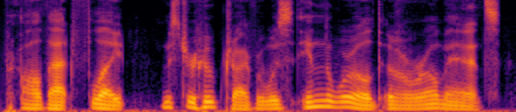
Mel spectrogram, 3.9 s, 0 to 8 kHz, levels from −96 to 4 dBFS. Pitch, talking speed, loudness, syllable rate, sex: 110 Hz, 185 wpm, -17 LUFS, 4.7 syllables/s, male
